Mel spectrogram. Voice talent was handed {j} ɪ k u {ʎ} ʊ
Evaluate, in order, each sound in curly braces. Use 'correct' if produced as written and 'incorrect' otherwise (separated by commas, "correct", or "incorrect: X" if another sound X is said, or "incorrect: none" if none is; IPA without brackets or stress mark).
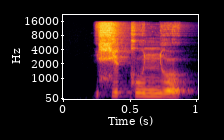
incorrect: ç, incorrect: ɲ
